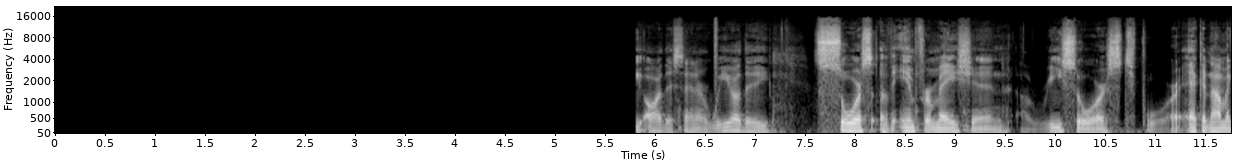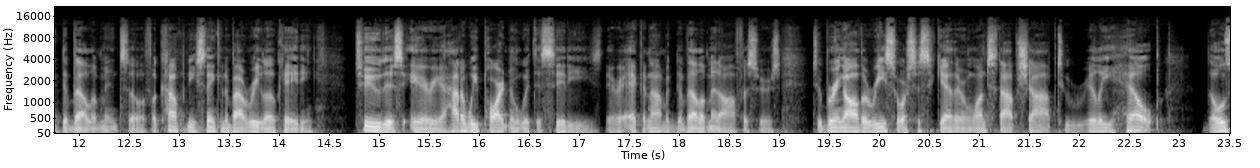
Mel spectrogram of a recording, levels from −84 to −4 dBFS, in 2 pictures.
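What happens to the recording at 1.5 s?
At 1.5 s the clip is in an audio dropout to silence that is already under way when the recording begins and lasts until 5.81 s. The gap is silent, with no room tone or noise floor, and the speech then starts abruptly mid-flow. The likely cause is an input that was disconnected or muted while the recorder kept writing empty samples, so nothing spoken during that span was captured.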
